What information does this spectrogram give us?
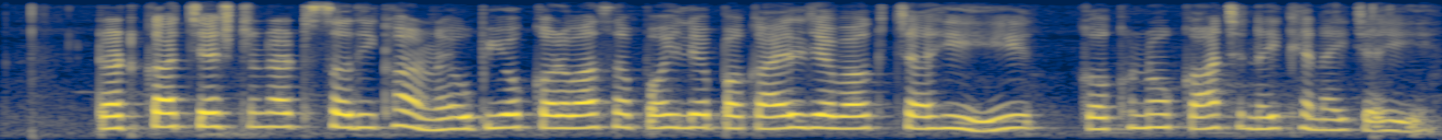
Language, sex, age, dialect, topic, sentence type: Maithili, female, 18-24, Bajjika, agriculture, statement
